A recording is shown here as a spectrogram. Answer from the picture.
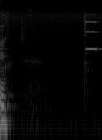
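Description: Mostly quiet, then near the end a click and a short, high beep as the automated flash focus-stacking setup fires one frame of the stack.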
